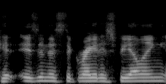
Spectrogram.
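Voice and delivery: ordinary talk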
